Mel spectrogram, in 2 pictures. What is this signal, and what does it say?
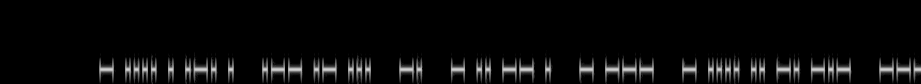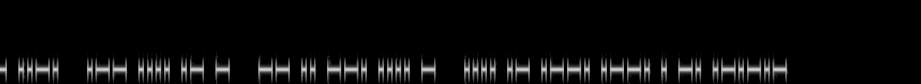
Morse code, heard as a keyed tone, about 28 wpm, 700 Hz. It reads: THERE WAS N TIME TO THINK OF WHAT MIGHT HAPPEN.
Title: Sentences from Top 400 Words and Abbreviations 28wpm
